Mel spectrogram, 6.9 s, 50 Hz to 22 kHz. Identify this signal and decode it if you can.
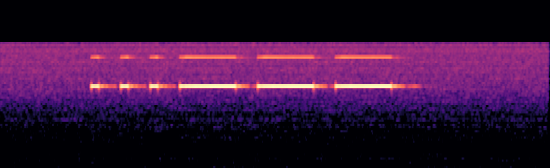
Beep code, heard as a piezo beeper, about 2700 Hz, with room echo. 3 short, 3 long.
